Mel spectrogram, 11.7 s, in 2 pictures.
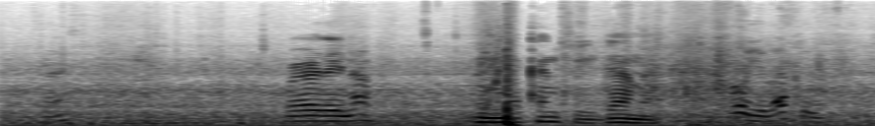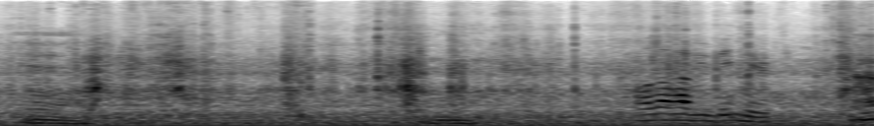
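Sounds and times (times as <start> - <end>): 
car engine rumble: 0.0 - 11.6
road noise: 0.0 - 11.6
speech: 1.9 - 7.0, 10.1 - 11.6
faint scraping and clunking: 3.1 - 11.6.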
